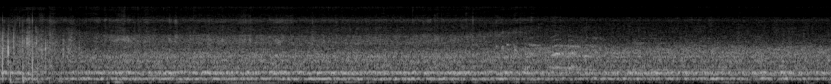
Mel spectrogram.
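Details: Honeybee colony that has moved into a trap box kept for beekeeping, producing a continuous, even, droning buzz of many bees throughout, with no other clear sounds.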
